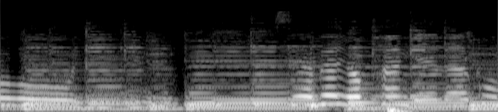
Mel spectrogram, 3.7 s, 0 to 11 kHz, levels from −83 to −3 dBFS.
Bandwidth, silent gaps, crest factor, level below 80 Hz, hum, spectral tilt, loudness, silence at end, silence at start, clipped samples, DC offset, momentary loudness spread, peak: 4.4 kHz; none; 16 dB; -28 dBFS; none; -12 dB/octave; -18 LUFS; 0 s; 0 s; under 0.1%; under 0.1%; 10 LU; -2 dBFS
